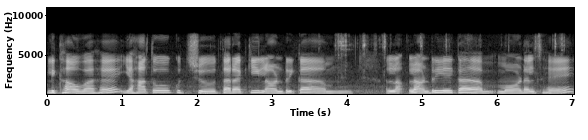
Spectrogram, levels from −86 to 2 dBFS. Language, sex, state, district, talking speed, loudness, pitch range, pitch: Hindi, female, Delhi, New Delhi, 120 wpm, -16 LUFS, 185-215 Hz, 200 Hz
